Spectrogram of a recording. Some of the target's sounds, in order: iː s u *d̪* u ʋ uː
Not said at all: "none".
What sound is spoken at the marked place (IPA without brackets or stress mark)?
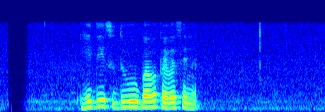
d̪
